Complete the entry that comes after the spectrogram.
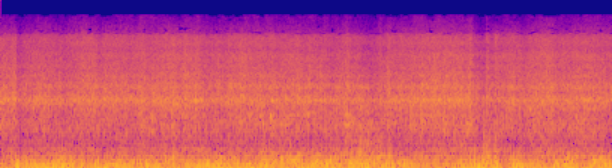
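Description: Wind buffeting the microphone at the open window of a moving passenger train, over the train's steady running rumble on the track.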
